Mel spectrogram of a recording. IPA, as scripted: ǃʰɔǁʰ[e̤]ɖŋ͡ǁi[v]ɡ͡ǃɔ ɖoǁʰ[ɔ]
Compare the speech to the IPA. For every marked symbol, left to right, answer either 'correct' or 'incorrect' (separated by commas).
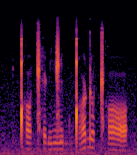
incorrect, incorrect, correct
